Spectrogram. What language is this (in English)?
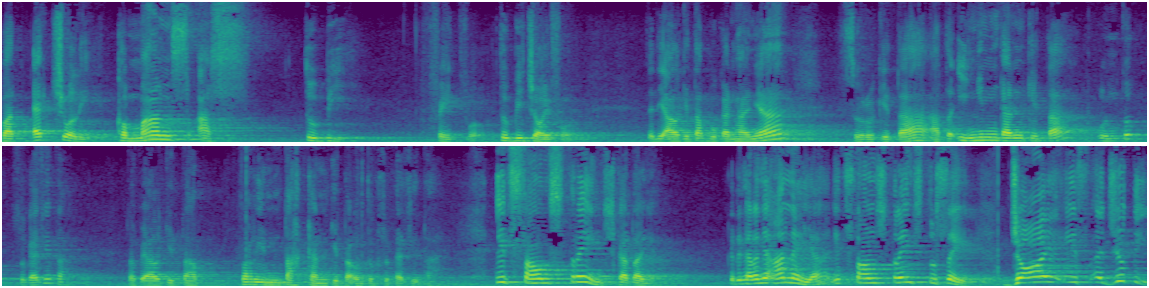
Indonesian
